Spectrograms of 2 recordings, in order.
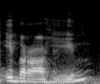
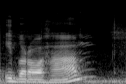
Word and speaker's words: Ibrahim: Mau dilafalkan Ibrahim, mau dilafalkan Ibrahim, itu personnya satu. Pelafalan saja yang berbeda. Bahasanya Arab, tapi pelafalannya, lahjahnya berbeda. Nah, sementara kalau versi bahasa Ibrani tidak dilafalkan Ibrahim, tidak dilafalkan Ibrahim, tapi dilafalkan Abraham.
